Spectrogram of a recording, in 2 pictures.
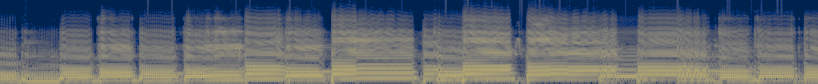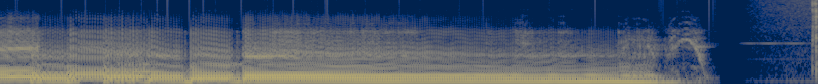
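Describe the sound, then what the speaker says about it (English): Bass guitar played through an Origin Effects Super Vintage rig with distortion blended into the clean tone, a sustained run of gritty, harmonically rich notes and chords ringing loud and close before cutting off abruptly near the end. "And then you just blend in that distortion."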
